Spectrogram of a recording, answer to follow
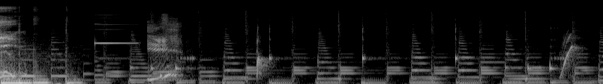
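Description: Light, playful children's-style background music with short repeated notes in a steady rhythm, after a louder bass-heavy passage cuts off within the first second. Quick rising whistle-like glides, boing-style sound effects, come about a second and a half in, again around two and a half seconds, and near the end.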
